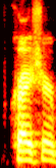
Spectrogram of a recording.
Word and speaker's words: Kreischer: Kreischer, Bert Kreischer.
